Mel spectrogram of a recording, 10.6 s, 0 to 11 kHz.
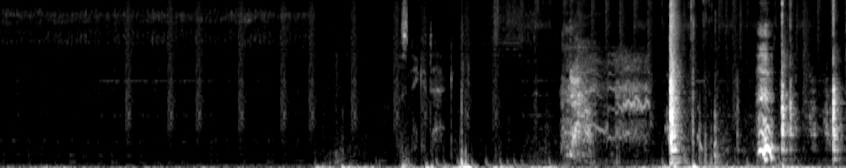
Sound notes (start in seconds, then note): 7.1 laughter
